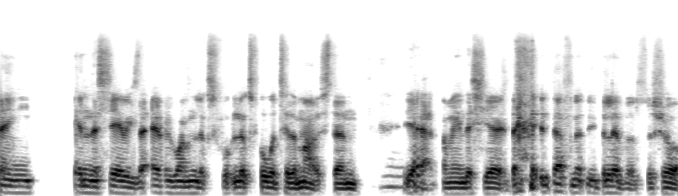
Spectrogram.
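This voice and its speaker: A man with a southern English accent talks at a moderate pace. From Kent, England. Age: 20s. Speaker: reality TV contestant and former footballer. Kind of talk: casual interview chat.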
